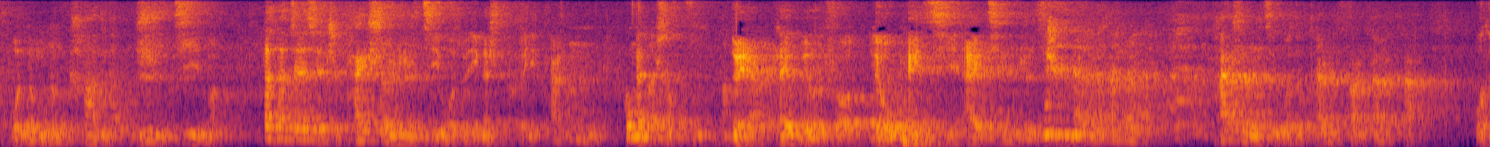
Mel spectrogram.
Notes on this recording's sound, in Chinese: 这也是我们作为受邀媒体带回来的现场的声音。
